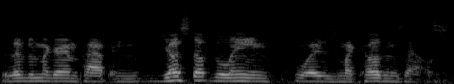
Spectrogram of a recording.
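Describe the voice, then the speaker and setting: Slightly high-voiced young American man. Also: steady tone, measured pace, rough recording. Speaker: co-host. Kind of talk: casual chat. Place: basement room.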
